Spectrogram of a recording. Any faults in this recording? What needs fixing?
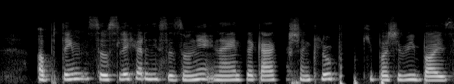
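Repeated stalls (stutter) occur between 2.01 and 2.88 s. The sound hitches nine times, with the longest hold about 110 ms, so roughly a quarter of that stretch is filler. Packets arrived late, the jitter buffer kept draining, and the receiver stretched the last sound each time. Nothing is lost, but the audio drags.

A call audio freeze occurs at 3.41 to 3.56 s. The last sound carries on and fades, then drops to silence for about 80 ms. The audio resumes exactly where it stopped, after a 130 ms hold. The likely cause is packets delayed in transit, which emptied the jitter buffer, so a gap was inserted without anything going missing.

To prevent both, stabilise the network path carrying the call audio and give the jitter buffer enough headroom to absorb delay spikes of at least 130 ms.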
